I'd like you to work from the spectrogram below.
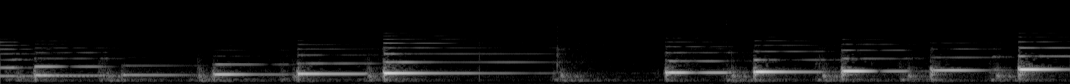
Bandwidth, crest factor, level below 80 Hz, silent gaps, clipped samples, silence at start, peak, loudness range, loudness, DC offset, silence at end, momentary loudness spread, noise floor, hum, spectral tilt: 4.6 kHz; 18 dB; -86 dBFS; none; under 0.1%; 0 s; -8 dBFS; 6 LU; -24 LUFS; under 0.1%; 0 s; 21 LU; -62 dBFS; none; -6.5 dB/octave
